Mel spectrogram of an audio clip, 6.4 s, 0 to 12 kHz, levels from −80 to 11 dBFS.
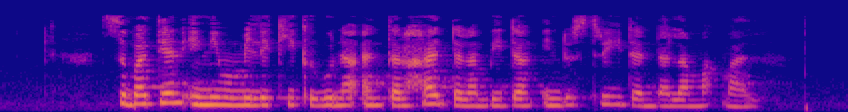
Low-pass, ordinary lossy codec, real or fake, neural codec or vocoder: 7.2 kHz; MP3, 48 kbps; real; none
